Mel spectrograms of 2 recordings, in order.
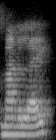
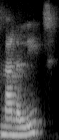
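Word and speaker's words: Manolete: may have come across manila it's actually pronounced man elite um and he is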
